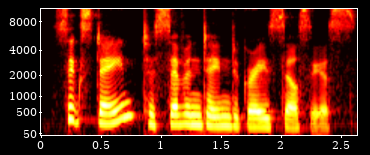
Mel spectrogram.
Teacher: notice that the two is unstressed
